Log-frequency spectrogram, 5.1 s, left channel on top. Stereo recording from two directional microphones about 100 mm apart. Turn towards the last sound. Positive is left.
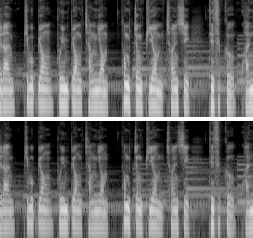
turn(degrees=35)  # may be behind; listen again after turning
